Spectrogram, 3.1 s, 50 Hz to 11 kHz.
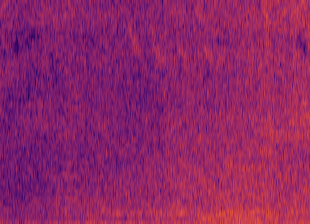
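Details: Honda TMX125 single-cylinder with a bubbling carburetor before carb cleaning: runs uneven and bubbly, skipping about four beats a second as revs rise. Misfire from restricted air intake.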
